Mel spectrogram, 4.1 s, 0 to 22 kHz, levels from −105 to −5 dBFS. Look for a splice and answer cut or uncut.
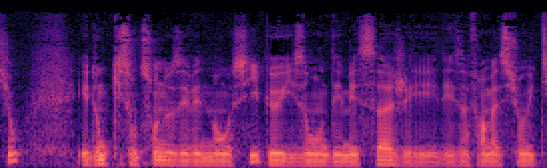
cut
